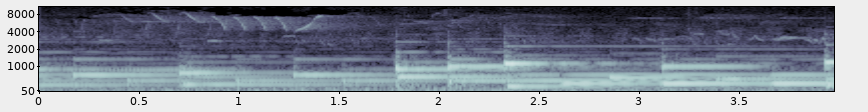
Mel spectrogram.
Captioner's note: birds chirping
